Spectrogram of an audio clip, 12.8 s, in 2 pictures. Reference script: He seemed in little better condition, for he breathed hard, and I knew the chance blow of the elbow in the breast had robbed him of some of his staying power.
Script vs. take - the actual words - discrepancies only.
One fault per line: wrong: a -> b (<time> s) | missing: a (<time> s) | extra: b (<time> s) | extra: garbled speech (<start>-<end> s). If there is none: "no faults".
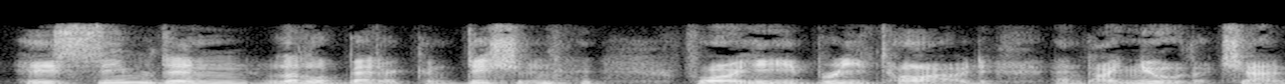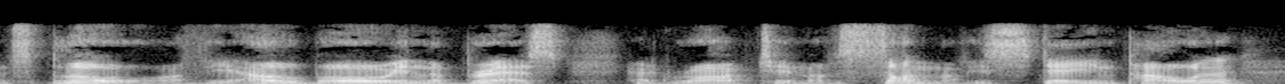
no faults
